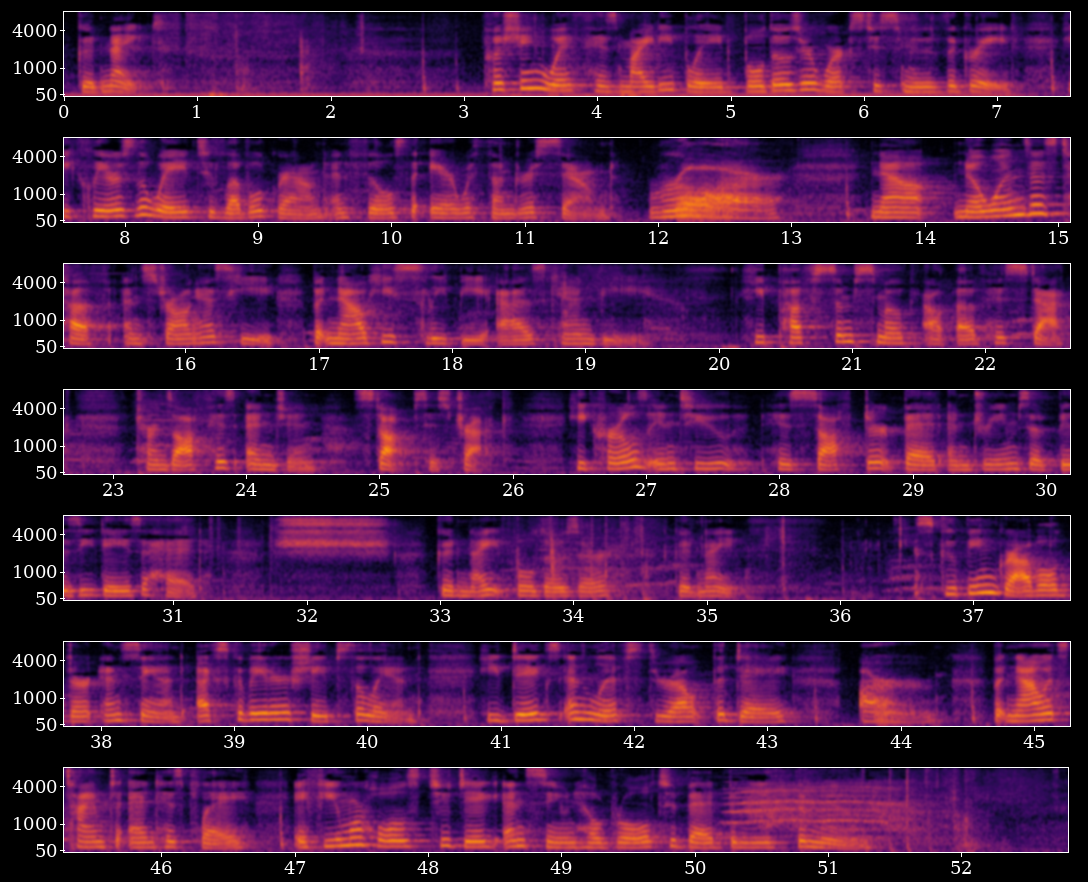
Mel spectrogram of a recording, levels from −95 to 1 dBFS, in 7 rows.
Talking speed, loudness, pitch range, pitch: 135 wpm, -29 LUFS, 170-205 Hz, 185 Hz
